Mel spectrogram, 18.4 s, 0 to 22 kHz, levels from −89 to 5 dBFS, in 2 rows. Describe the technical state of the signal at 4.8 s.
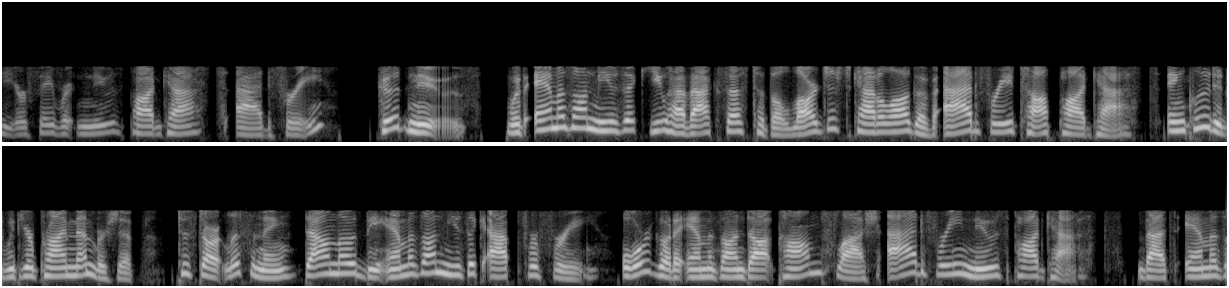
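At 4.8 s the speech is intact, carried cleanly through the WebRTC call path with the narrow telephone-band sound of a G.711 codec, which leaves nothing above 4 kHz.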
